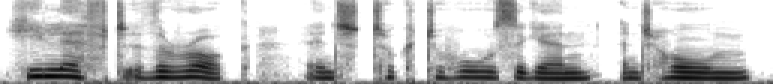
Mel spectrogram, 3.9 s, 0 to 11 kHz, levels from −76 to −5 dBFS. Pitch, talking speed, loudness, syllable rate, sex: 185 Hz, 170 wpm, -17 LUFS, 4.0 syllables/s, female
